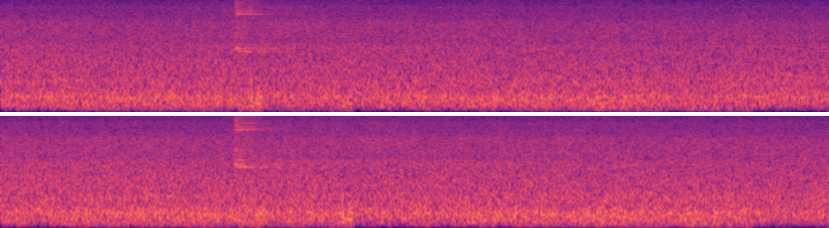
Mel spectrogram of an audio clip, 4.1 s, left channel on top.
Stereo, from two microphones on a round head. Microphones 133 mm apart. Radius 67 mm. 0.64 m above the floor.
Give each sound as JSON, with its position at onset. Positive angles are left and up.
{"t": 1.2, "sound": "a clink", "side_deg": -15, "distance_m": 4.5}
